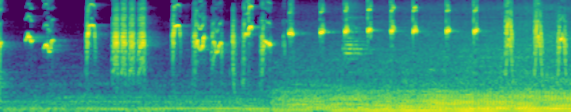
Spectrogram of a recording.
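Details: Long-tailed shrike, called cendet, played to lure other birds to sing along; varied chattering and whistled notes first, then a regular run of sharp high ticks about every quarter second over low hum.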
